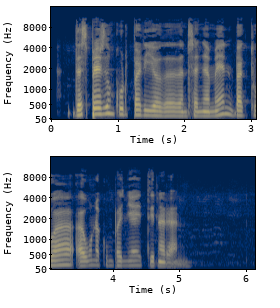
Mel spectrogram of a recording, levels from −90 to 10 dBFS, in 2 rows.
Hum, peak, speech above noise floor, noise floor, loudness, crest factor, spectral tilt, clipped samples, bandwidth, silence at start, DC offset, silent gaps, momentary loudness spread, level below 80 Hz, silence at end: none; 0 dBFS; 44 dB; -67 dBFS; -23 LUFS; 24 dB; -3.5 dB/octave; under 0.1%; 11.5 kHz; 0.3 s; under 0.1%; none; 14 LU; -66 dBFS; 1.15 s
